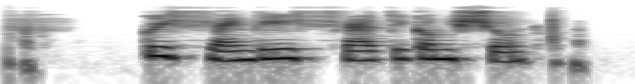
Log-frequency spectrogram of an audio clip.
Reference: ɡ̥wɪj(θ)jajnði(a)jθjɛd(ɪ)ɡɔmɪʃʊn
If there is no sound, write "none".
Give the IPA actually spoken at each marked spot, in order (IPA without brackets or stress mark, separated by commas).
θ, e, i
